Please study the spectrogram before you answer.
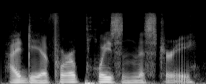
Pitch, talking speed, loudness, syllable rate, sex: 95 Hz, 145 wpm, -16 LUFS, 4.9 syllables/s, male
